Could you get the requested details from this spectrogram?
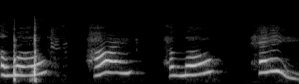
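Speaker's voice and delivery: eerie doll-like voice, very high, slow, creepy. Retelling an unseen voice circling the fence line, in a creepy doll voice. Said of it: "like that creepy doll voice".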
